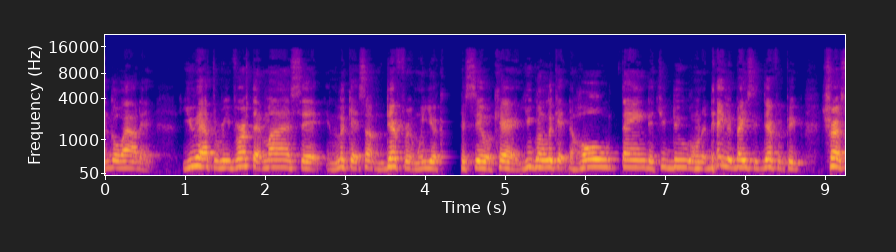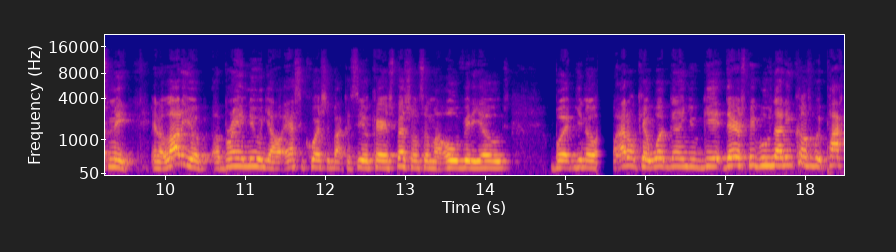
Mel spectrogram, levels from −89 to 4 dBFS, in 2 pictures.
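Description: At 4.22 s the sound stalls for about 0.25 s in a call audio freeze. It holds on as a fading buzz or hiss and then drops into 60 ms of silence before resuming where it stopped. The likely cause is delayed packets draining the jitter buffer. On a spectrogram this shows as smeared, stretched bands thinning to a blank strip.

From 9.66 to 11.72 s a jitter buffer speed-up plays the audio at 110% speed with unchanged pitch. Roughly a fifth of a second of pitch-period slices is cut out to shrink the built-up delay, so it sounds hurried. The waveform keeps cycles of the same length, with short stretches cut out.

At 15.39 s a second freeze holds for about 0.23 s, with a 212 ms fading fill ending in 110 ms of flat silence.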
